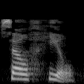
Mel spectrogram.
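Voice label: "Self-heal", English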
